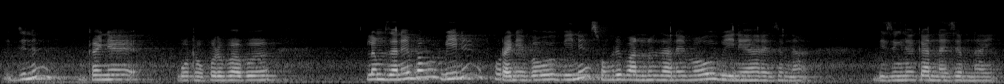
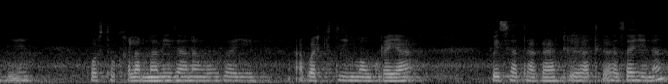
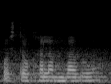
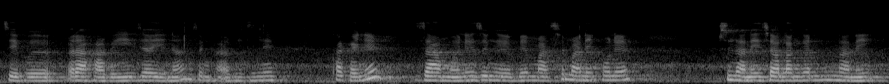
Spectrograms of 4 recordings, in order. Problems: none marked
